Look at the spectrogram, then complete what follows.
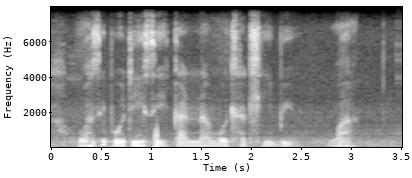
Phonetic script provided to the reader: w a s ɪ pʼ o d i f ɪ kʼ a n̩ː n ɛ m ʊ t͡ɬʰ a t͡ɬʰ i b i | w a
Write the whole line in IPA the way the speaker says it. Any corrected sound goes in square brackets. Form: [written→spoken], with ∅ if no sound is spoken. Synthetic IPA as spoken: w a s ɪ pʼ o d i [f→s] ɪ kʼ a [n̩ː→n̩] n [ɛ→a] m ʊ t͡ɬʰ a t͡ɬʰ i b i | w a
